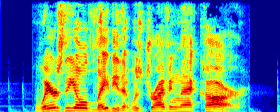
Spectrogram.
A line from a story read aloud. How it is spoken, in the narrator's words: the man yelled out to him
